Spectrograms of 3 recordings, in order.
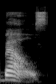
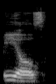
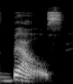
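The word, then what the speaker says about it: Bealls: bell on it because it's pronounced bells, not bees. A lot of people think that it's bees because it's EA, but it's not. It's bells and um and I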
